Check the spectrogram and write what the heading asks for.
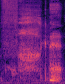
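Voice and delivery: whispered, retold dismay; hushed dismayed curse. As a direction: curse under your breath, reliving the moment. Dismayed at the botched shot, retold.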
